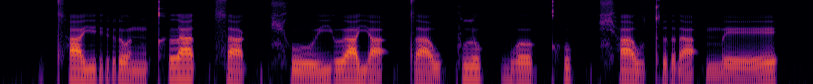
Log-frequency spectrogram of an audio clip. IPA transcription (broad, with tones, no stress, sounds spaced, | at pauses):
tʰ a˦˥ j r o˨˩ n kʰ l a˥˩ t̚ s a˨˩ k̚ t͡ɕʰ uː˩˦ j ɯ˧ a̯ j a˨˩ ʔ t a˨˩ w k l u˥˩ k̚ b ɤː˧ kʰ u˦˥ k̚ t͡ɕʰ a˧ w t r a˨˩ ʔ m eː˩˦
